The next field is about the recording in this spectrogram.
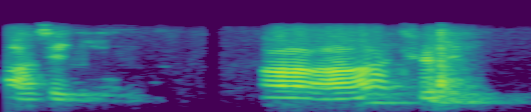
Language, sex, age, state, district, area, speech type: Kashmiri, male, 30-45, Jammu and Kashmir, Bandipora, rural, conversation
